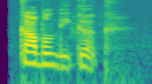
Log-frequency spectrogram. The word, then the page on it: gobbledygook: American English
